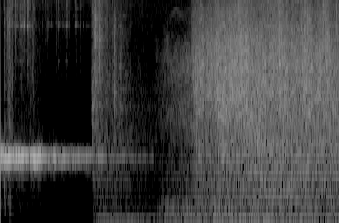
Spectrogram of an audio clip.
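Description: A magical blast whooshes and roars.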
